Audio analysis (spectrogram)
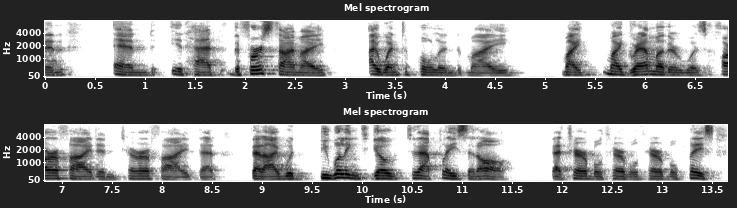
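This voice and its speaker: A man on a discussion panel, recounting a personal story in a halting way with many restarts. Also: medium pitch, a bit bright. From Israel-based.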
